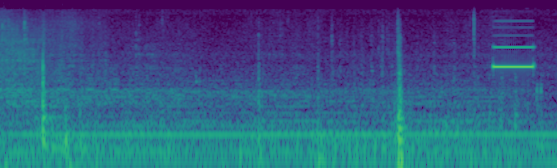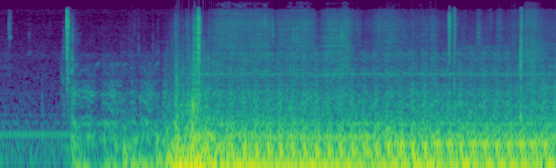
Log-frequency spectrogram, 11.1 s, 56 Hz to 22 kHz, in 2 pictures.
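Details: BMW E46 320d Touring diesel, cold start at 0°C: a couple of clicks and a chime, then it cranks, catches quickly and settles into a steady, even cold idle; normal cold start and idle.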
